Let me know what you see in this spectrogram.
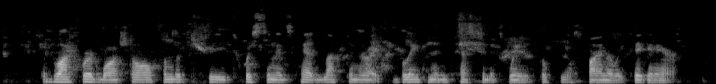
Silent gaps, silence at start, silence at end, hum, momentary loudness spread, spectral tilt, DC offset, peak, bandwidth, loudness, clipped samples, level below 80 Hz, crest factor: none; 0.05 s; 0.4 s; none; 11 LU; -7 dB/octave; under 0.1%; -4 dBFS; 12 kHz; -28 LUFS; under 0.1%; -60 dBFS; 24 dB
